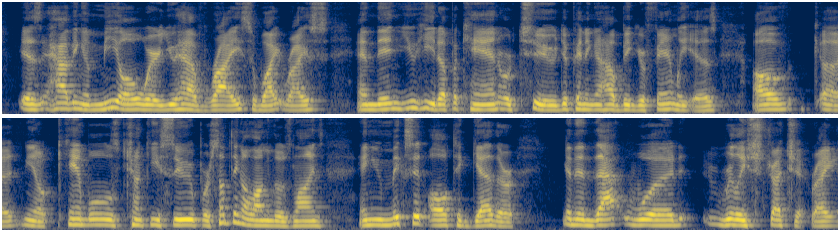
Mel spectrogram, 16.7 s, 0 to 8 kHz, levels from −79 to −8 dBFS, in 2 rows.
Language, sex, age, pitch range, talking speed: English, male, 40-59, 125-145 Hz, 185 wpm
